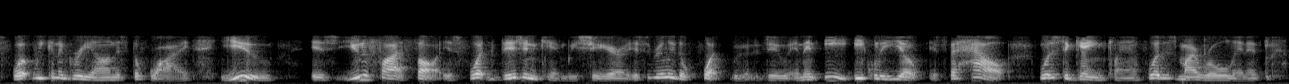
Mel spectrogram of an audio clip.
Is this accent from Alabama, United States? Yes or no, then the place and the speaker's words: yes; Greenville, Alabama, United States; recall that I grew up in L.A., Lower Alabama, a small town, Greenville. My hometown, that's my home. But we also live in a small community called Mount Zion.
